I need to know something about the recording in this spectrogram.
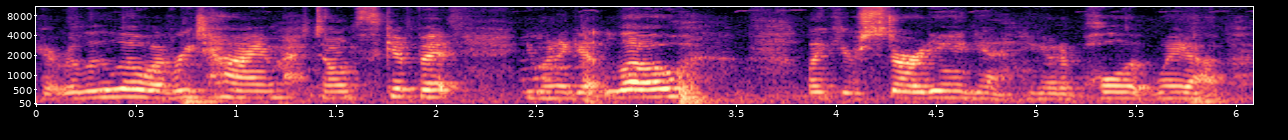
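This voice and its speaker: A woman fitness instructor leading a workout live, counting and giving short encouraging instructions, a little breathy from exertion. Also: on the high side, fairly even intonation, a little fast. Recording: echoey, distant mic, loud background noise.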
